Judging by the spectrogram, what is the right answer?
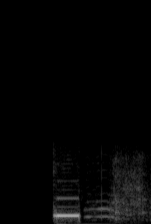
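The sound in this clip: One short, steady telephone ringing tone sounds while a call waits to be answered. Fainter, broken sound follows the tone.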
